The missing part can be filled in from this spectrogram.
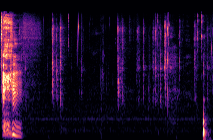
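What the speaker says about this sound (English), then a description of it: "They get to hear me clear my throat a ton after eating." A person clears their throat loudly and close at the start after eating, then quieter keyboard typing clatters on, with another short throaty burst near the end.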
